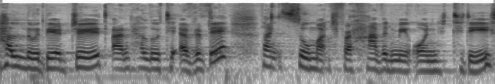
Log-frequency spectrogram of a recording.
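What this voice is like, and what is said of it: Glasgow Scottish accent. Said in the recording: “originally from Glasgow, which you'll figure out yourself as soon as you hear her accent.”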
